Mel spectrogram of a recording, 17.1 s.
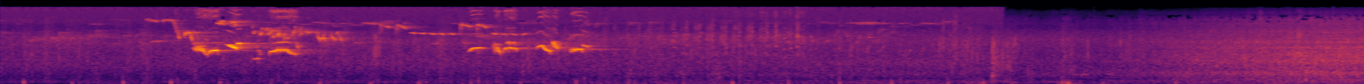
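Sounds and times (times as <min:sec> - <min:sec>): songbird warbling: 0:00.4 - 0:12.2.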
